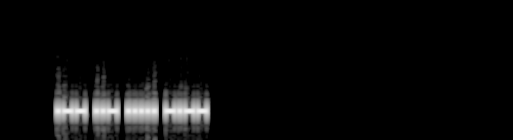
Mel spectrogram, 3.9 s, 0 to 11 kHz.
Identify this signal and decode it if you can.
Morse code, heard as a keyed tone, about 51 wpm, 700 Hz. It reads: WU5Y
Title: USA Call Signs - 4 Characters - Repeated 3x - 50wpm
